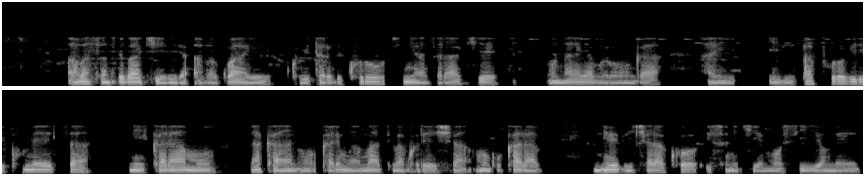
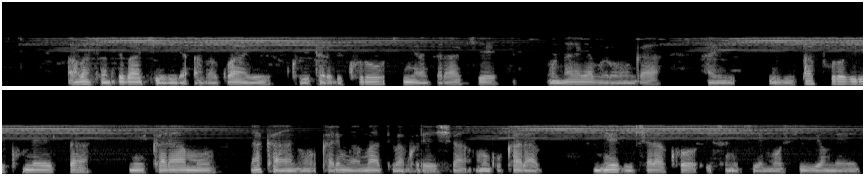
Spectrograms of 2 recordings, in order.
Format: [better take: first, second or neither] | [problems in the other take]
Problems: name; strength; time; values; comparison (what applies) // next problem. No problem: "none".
first | background sound (Chime); 7 dB below the speech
